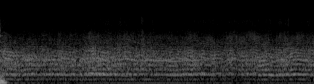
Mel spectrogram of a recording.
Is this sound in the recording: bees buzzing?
yes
